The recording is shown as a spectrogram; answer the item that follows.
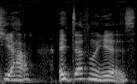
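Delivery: sarcastic tone of voice. Retelling an answer to a gullible classmate: imitating own sarcastic reply. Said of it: "really sarcastic".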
